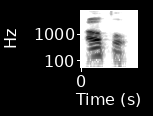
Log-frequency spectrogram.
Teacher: আল্লাযী হামজাহ ত জবর আত, ত কলকলার হরফ উপরের দিকে ধাবিত করে ধাক্কা দিয়ে উচ্চারণ করব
